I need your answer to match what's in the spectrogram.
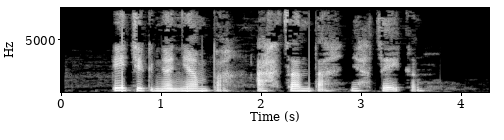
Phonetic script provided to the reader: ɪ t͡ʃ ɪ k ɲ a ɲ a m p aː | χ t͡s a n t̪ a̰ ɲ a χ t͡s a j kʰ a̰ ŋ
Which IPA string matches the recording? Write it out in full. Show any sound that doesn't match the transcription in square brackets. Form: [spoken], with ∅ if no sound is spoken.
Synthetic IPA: ɪ t͡ʃ ɪ k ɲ a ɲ a m p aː | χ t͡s a n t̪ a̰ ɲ a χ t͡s a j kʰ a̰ ŋ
